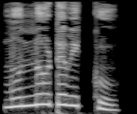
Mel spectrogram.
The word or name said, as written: ಮುನ್ನೋಟವಿಕ್ಕು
